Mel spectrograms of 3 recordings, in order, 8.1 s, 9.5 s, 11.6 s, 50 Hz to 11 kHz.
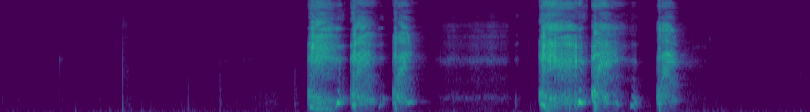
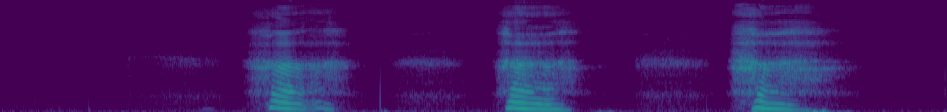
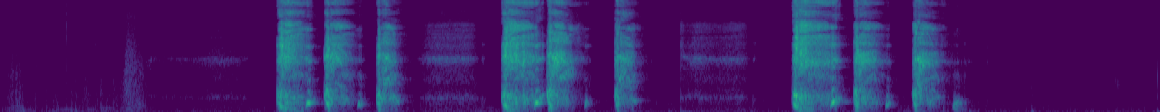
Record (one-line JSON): {"cough_length": "8.1 s", "cough_amplitude": 12481, "cough_signal_mean_std_ratio": 0.35, "exhalation_length": "9.5 s", "exhalation_amplitude": 1002, "exhalation_signal_mean_std_ratio": 0.44, "three_cough_length": "11.6 s", "three_cough_amplitude": 10403, "three_cough_signal_mean_std_ratio": 0.36, "survey_phase": "beta (2021-08-13 to 2022-03-07)", "age": "45-64", "gender": "Female", "wearing_mask": "No", "symptom_cough_any": true, "symptom_new_continuous_cough": true, "symptom_runny_or_blocked_nose": true, "symptom_shortness_of_breath": true, "symptom_abdominal_pain": true, "symptom_diarrhoea": true, "symptom_fatigue": true, "symptom_fever_high_temperature": true, "symptom_headache": true, "symptom_onset": "4 days", "smoker_status": "Ex-smoker", "respiratory_condition_asthma": false, "respiratory_condition_other": true, "recruitment_source": "Test and Trace", "submission_delay": "1 day", "covid_test_result": "Positive", "covid_test_method": "RT-qPCR", "covid_ct_value": 15.9, "covid_ct_gene": "ORF1ab gene", "covid_ct_mean": 16.5, "covid_viral_load": "4000000 copies/ml", "covid_viral_load_category": "High viral load (>1M copies/ml)"}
